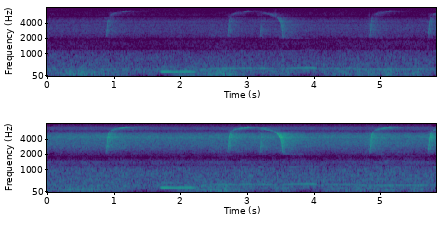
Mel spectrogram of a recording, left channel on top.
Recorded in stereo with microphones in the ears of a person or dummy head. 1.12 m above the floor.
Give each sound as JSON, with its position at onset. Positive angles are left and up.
{"t": 0.0, "sound": "running water", "side_deg": -45}
{"t": 1.7, "sound": "singing", "side_deg": -45}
